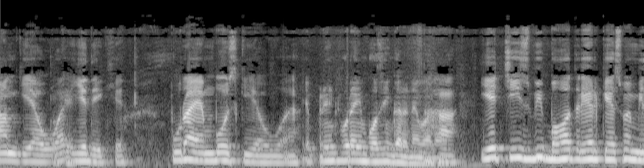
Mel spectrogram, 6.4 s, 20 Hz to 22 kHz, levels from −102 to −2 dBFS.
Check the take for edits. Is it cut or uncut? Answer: uncut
